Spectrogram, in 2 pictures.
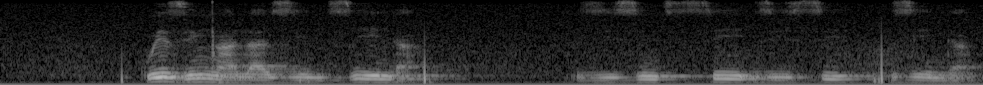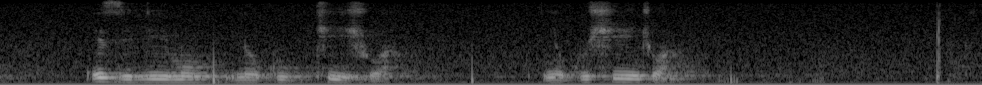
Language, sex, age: Zulu, male, 25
